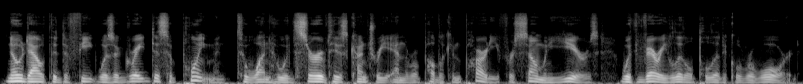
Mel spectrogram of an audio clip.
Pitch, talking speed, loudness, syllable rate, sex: 105 Hz, 210 wpm, -20 LUFS, 6.0 syllables/s, male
